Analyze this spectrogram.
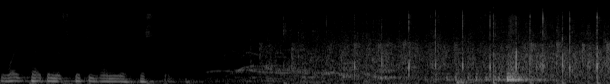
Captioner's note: applause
